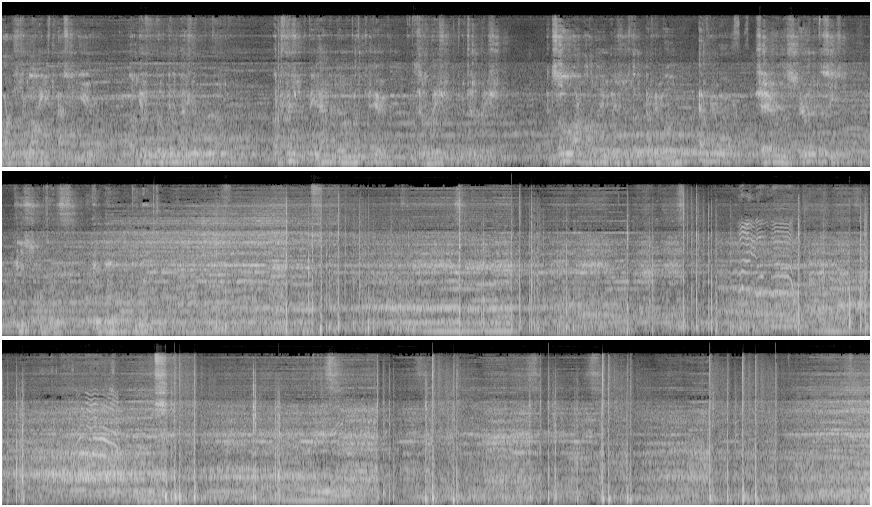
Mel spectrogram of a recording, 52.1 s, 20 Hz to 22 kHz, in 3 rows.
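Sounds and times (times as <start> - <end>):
music with held notes: 0.0 - 52.0
fireworks bangs and crackles: 21.2 - 35.4, 36.4 - 40.7, 41.9 - 52.0.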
